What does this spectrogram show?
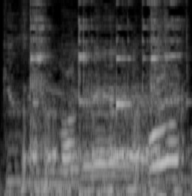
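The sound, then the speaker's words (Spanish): Glasses clink together in a toast after a meal, leaving a bright ringing tone that lingers while people talk and laugh. “¿Por qué brindamos? ¿Quién nos propone brindar?”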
